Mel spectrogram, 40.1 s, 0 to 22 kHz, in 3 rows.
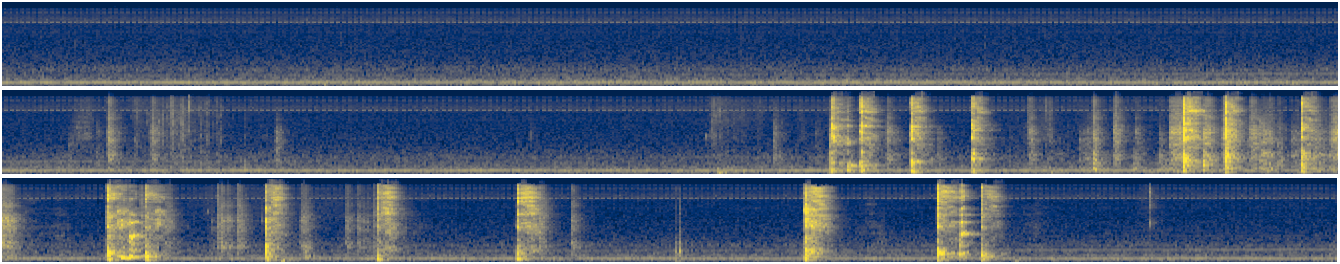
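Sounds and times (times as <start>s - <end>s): person coughing: 21.6s - 23.4s, 25.1s - 26.7s, 27.8s - 28.5s, 29.4s - 29.7s, 30.4s - 30.8s, 31.9s - 32.2s, 34.8s - 35.2s, 36.1s - 36.8s.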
